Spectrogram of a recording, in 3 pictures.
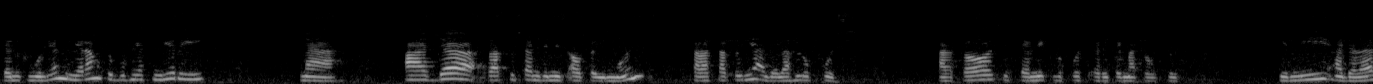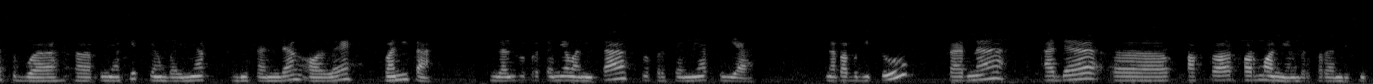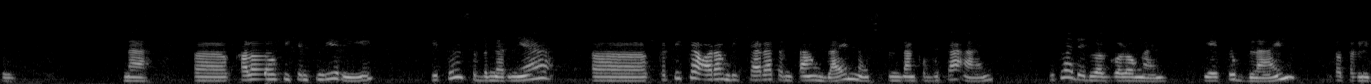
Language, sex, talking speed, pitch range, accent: Indonesian, female, 100 wpm, 175-230 Hz, native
